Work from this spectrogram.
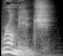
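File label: "rummage", English, British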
